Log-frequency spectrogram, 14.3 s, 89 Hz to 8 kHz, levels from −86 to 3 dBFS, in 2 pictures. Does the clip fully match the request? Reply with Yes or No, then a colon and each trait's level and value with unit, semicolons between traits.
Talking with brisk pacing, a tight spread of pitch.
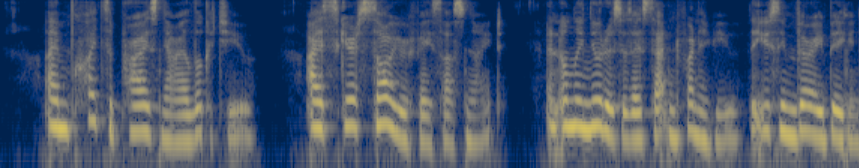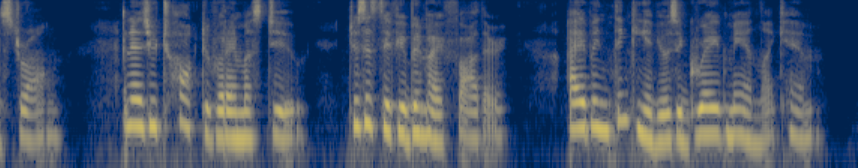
No: fast, 260 wpm; average, 4.4 semitones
